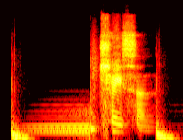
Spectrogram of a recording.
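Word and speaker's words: chasten: Let's get the pronunciation. Chason.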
